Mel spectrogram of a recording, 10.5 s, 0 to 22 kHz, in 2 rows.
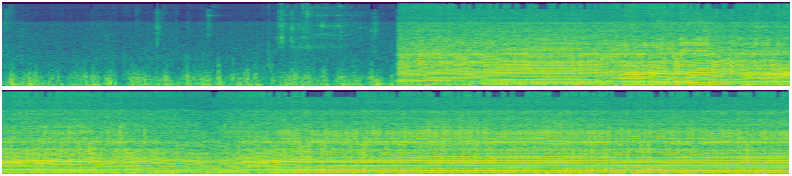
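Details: Honda Sonic 125, repaired three days earlier, then would not start after standing; new carburetor had flooded from dirt, fuel line replaced and inline fuel filter added: small single-cylinder catches after a few seconds and holds a steady run with throttle dips, running normally.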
